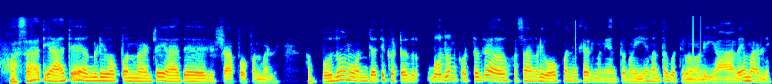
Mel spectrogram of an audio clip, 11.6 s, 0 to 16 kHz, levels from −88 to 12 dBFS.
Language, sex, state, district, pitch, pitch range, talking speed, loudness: Kannada, male, Karnataka, Shimoga, 130 Hz, 120-150 Hz, 140 wpm, -15 LUFS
